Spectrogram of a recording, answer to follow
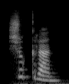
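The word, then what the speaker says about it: شكرا: thank you for the compliment she would say shukran shokran how do you say thank you in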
